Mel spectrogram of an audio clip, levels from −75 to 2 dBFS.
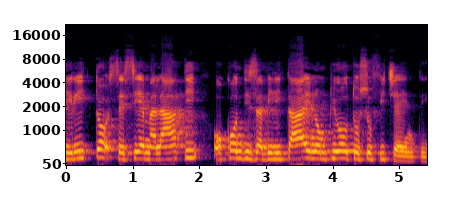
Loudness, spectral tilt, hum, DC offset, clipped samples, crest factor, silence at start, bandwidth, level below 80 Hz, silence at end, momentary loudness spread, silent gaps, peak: -12 LUFS; -4 dB/octave; none; under 0.1%; under 0.1%; 12 dB; 0 s; 11 kHz; -54 dBFS; 0 s; 5 LU; none; -2 dBFS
